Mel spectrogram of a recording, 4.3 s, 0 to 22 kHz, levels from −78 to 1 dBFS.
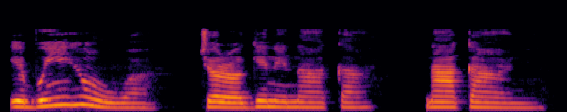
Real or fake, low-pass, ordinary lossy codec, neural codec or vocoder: real; 7.2 kHz; none; none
